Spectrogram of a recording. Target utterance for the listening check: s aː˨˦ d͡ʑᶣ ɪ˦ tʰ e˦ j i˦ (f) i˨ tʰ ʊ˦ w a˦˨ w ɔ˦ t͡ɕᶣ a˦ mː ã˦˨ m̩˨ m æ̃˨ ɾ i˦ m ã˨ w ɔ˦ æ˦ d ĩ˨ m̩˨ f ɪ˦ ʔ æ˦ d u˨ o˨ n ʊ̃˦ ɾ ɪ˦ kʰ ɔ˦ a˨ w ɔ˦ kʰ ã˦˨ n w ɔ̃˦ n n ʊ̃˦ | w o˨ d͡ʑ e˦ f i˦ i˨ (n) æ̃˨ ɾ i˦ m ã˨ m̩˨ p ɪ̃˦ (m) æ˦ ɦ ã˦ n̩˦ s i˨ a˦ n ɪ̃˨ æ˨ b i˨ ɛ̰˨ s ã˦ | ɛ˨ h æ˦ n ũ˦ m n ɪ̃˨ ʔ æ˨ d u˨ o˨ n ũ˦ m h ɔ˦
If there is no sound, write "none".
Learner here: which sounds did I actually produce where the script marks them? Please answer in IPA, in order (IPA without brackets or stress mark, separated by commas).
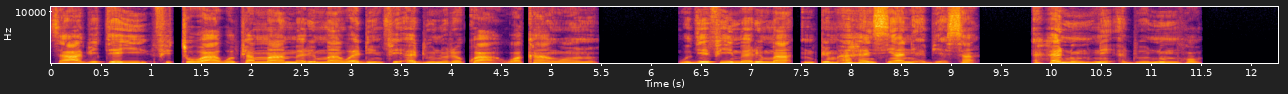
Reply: f, m, m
